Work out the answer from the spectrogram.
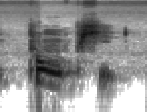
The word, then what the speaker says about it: pompier: Alors, deux syllabes pompier. Pompier. Pompier. Alors, qu'est-ce que j'entends? La syllabe pont, au début, pont. Pour aller au-dessus de la rivière, pont. Et pied, comme nos pieds. Regardez. Pont, pied.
